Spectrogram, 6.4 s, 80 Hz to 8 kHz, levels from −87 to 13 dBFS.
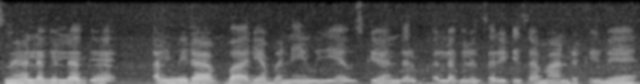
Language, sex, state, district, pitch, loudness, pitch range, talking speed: Hindi, female, Rajasthan, Bikaner, 225 Hz, -16 LUFS, 220-235 Hz, 170 wpm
